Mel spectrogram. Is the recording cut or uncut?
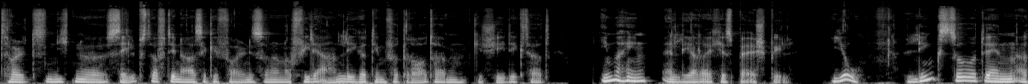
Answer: uncut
